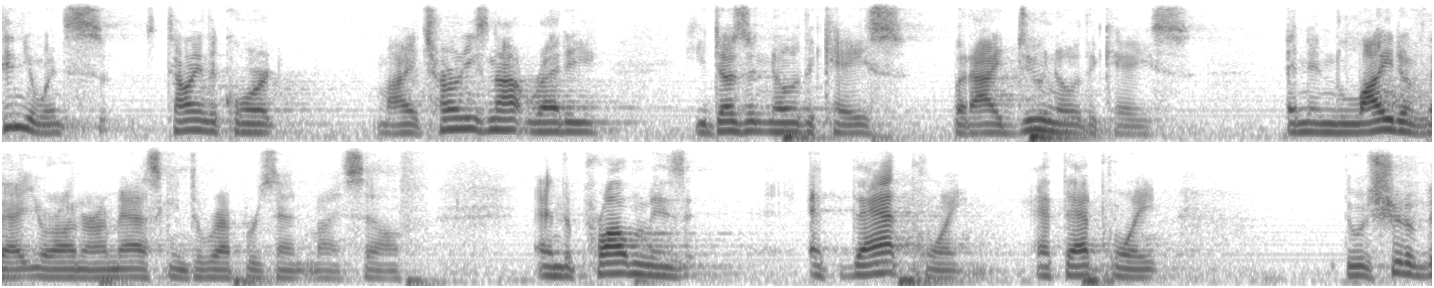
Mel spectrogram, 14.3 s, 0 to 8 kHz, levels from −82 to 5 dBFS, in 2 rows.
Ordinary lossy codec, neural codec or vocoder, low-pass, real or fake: Opus, 24 kbps; none; 7.2 kHz; real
